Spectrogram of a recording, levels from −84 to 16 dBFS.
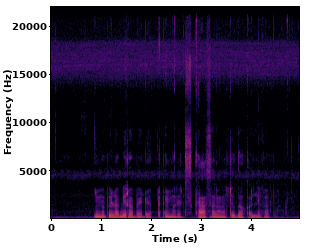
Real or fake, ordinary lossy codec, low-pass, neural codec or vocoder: real; none; none; none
